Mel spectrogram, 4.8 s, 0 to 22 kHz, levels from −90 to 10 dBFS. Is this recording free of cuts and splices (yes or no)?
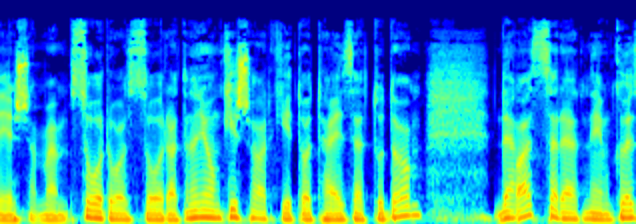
no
